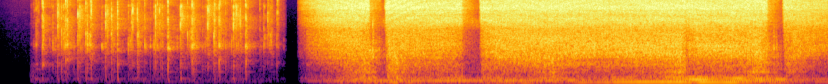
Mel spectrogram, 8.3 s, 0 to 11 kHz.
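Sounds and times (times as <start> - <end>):
spray paint can rattling as it is shaken: 0.3 - 8.2
spray paint can hissing at a graffiti workshop: 3.0 - 8.2.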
